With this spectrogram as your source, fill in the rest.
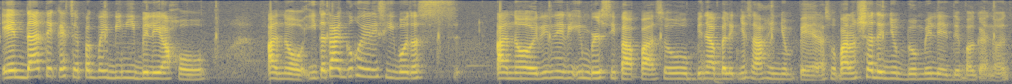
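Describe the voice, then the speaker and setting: A woman talks at a very fast pace with ordinary pitch variation. Noticeable background noise can be heard. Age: 20s. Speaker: vlogger. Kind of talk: casual chat.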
